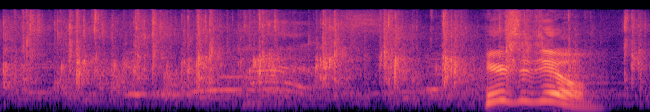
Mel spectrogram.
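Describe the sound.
An audience at a middle school ministry gathering claps steadily for a few seconds, a dense patter of many hands. Near the end a voice calls out loudly over the applause with a rising and falling shout.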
